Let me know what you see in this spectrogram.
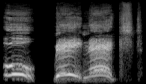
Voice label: Male Dwarf Attack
